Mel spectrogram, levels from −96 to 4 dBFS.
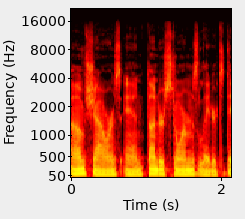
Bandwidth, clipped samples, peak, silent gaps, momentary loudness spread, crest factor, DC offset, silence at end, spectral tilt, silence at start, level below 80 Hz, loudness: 13 kHz; under 0.1%; -10 dBFS; none; 4 LU; 14 dB; under 0.1%; 0 s; -6.5 dB/octave; 0 s; -36 dBFS; -26 LUFS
